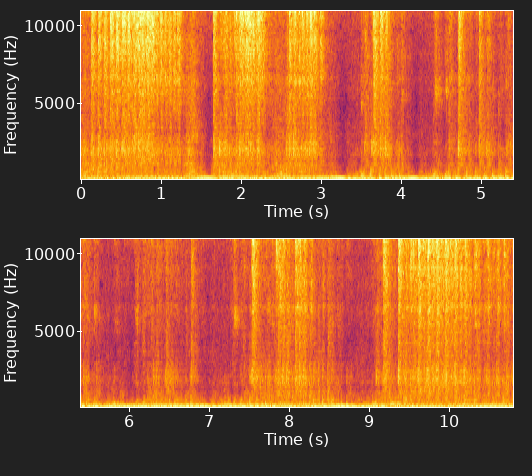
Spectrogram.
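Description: Revs rise and sag unevenly with an uneven, stumbling note; hesitation and misfire from a bad MAP sensor and failing injector.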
